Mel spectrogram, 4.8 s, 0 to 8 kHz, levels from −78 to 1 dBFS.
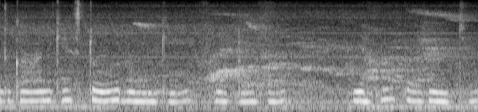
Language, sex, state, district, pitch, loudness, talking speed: Hindi, female, Punjab, Pathankot, 190 Hz, -15 LUFS, 125 wpm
